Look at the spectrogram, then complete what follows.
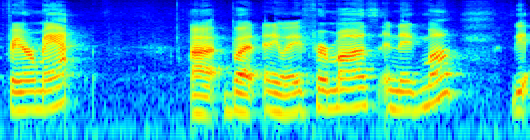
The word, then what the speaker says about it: Fermat: The next book I read, also a library book, was Fermat, if you speak French, or Fermat, if you grew up in the Midwest, going to prestigious Midwest universities, you pronounced it Fermat.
